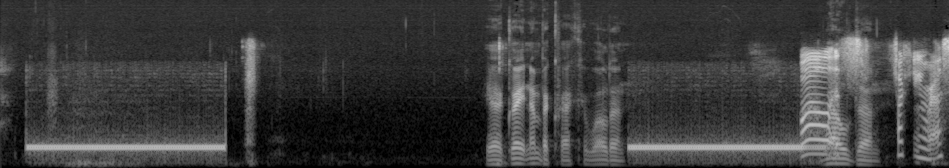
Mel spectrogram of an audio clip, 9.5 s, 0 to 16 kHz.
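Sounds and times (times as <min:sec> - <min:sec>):
telephone ringing tone: 0:00.2 - 0:02.3, 0:06.3 - 0:08.4
speech: 0:04.9 - 0:06.4, 0:08.0 - 0:09.4.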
